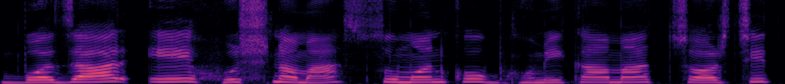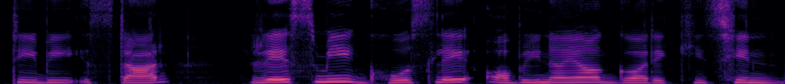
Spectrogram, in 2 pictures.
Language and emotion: Nepali, neutral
